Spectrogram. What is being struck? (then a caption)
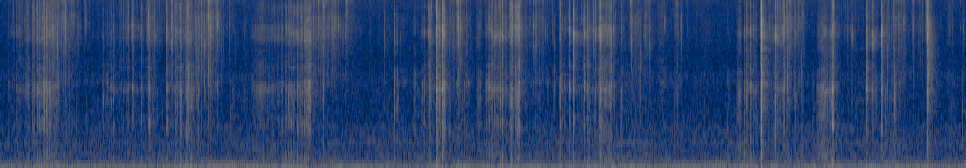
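Bar of soap. A metal knife blade scrapes a solid black and white striped bar of dry soap held in the palm, peeling off shavings. The result is a continuous dry, crinkly scraping and tearing texture with bright crunchy bursts over a steady low hum, and one sharper crack stands out near the end.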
